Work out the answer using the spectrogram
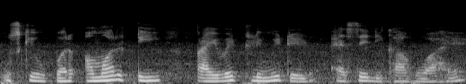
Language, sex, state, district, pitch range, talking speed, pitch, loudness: Hindi, male, Gujarat, Valsad, 145-180 Hz, 130 wpm, 160 Hz, -18 LUFS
